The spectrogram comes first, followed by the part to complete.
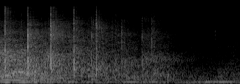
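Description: A quick, irregular run of light, sharp taps that thins out and stops a little over a second in.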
